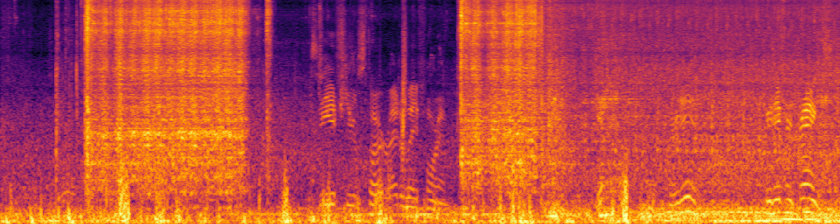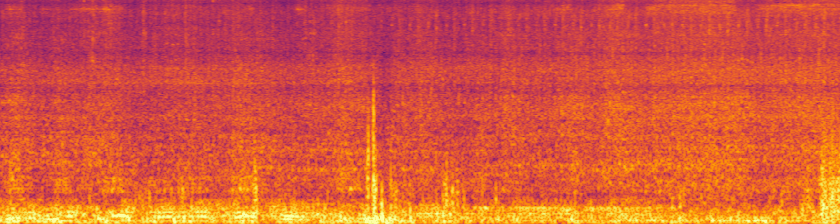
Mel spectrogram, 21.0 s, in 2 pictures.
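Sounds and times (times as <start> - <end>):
car engine idling: 5.0 - 21.0.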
